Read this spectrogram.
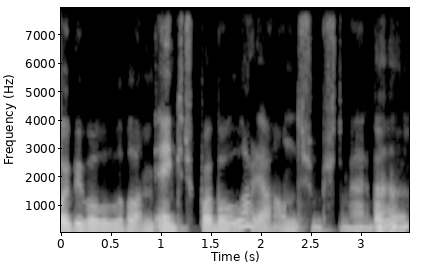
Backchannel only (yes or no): no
